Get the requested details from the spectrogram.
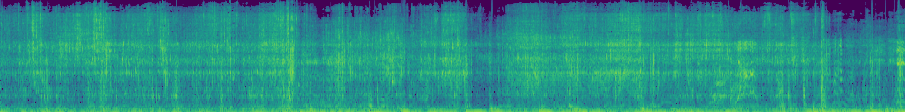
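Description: Water splashes and laps against a paddleboard gliding along.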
